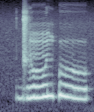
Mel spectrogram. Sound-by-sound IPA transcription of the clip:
d͡ʒ ũː n ʔ uː

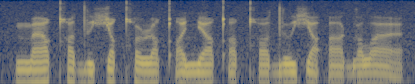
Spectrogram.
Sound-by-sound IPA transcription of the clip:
m æ qʰ ə d ɯ ç ɯ qʰ o ɭ ə qʼ a ʎ æ qʼ ɛ qʰ o d ɯ ç a ʔ a ɡ ə lˠ æ

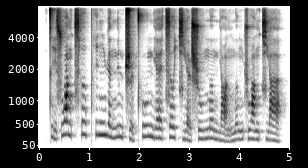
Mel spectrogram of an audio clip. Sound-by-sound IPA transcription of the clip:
t̪ ḭ˨˩ s w ɑ˥˧ ŋ t͡sʰ ɹ̩˥˩ pʰ i˥ ŋ m ɥ ɛ˨ n̪ y˥˩ n ʈ͡ʂ ɻ̩˨˩ t̪ʰ u˥ n̪ j ɛ˧˥ t͡s ɤ˥ t͡ɕ j ɛ̰˨˩ ʂ u˧˥ n̪ ɤ˥˩ n̪ j ɑ̰˨˩ ŋ n̪ ɤ˧˥ ŋ ʂ w ɑ˥˧ ŋ t͡ɕ j ä˥˩

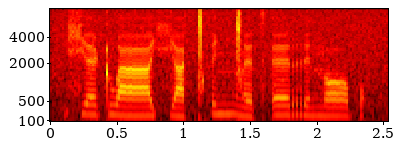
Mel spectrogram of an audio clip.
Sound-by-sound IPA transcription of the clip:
ɕ ɛː ʈ w aː ç a ǀʰ ɛ ɲ ŋ͡ǀ ɛ t͡sʼ ɛː r e n ɔː p

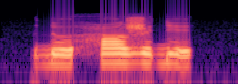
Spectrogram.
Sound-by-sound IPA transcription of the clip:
ɗ ʊ h ɑ ʐ ɪ ɠ ɪ

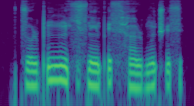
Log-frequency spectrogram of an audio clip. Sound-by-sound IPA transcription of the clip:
t͡s o ɹ pʼ ĩ m ŋ õ sʲ ɔ s ɾ ẽ pʼ e s h ã ɹ b õ t͡ʃʼ ʏ s

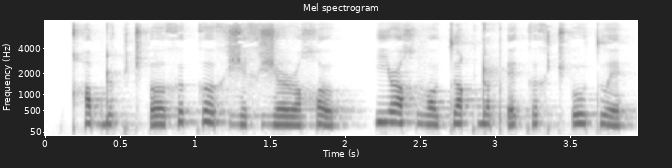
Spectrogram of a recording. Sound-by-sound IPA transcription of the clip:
qʰ ɔ b ɖ ə˞ k t͡ʃʼ ɤ x ɵ k ɤ x ʒ e x ʒ ə˞ ɹ χ u | j ə˞ χ v ɔ tʷ i q ɖ ɵ pʼ e k ə x t͡ʃʼ u tʷ e

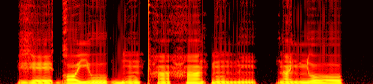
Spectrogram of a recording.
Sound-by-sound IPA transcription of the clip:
ɣ eː˨ ɡ ɔ˦ j uː˦ ɡ͡b ũ˨ pʰ ã˨ h ã˦ k͡p ũ˨ m ĩ˨ | ɾ ã˨ ɲ oː˦

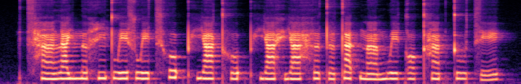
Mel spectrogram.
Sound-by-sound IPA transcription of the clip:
t͡sʰ ã˨˩ l a˧ j n̪ ə˧ h ĩ˧ t̪ w e˧ s w e˧ t͡sʰ o˦ ʔ pʰ j a˧ kʰ o˨ ʔ pʰ j a˧ h j a˧ h ə˦ t̪ ə˧ t̪ a˦ t̚ m ã˧ m w e˦ ɡ ɔ˥˧ kʰ ã˦ k̚ t̪ u˦ t͡s e˨˦

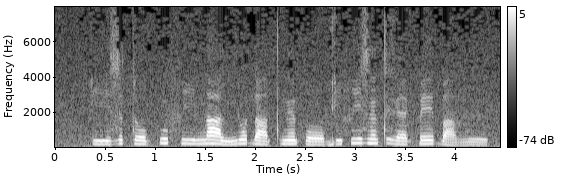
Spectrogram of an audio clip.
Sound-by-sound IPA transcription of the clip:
k iː˨ z ə˦ t oː˧ kʷ ɨ˦ f iː˧ n aː˦˨ l ɲ o˦ ɗ aː˧ t ɡ ɛ̃˦ p oː˨ ɡ i˧ f i˦ z ɛ̃˦ t ɣ ɛ˧ k͡p e˦ ɓ a˨ v ɨ˨

